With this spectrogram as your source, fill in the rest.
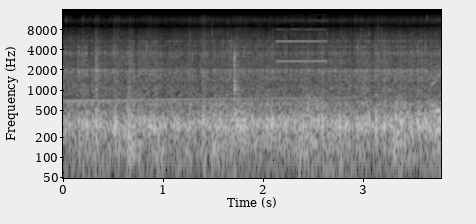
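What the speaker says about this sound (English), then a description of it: "The noise does seem to be coming from the front plastic fender." An electric scooter rolls along with a steady rattling buzz from its loose front plastic fender, a continuous mid-level vibrating drone under the riding noise.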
